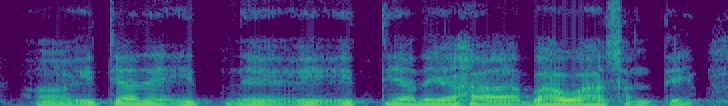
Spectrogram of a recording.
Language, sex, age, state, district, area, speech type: Sanskrit, male, 45-60, Karnataka, Mysore, urban, spontaneous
